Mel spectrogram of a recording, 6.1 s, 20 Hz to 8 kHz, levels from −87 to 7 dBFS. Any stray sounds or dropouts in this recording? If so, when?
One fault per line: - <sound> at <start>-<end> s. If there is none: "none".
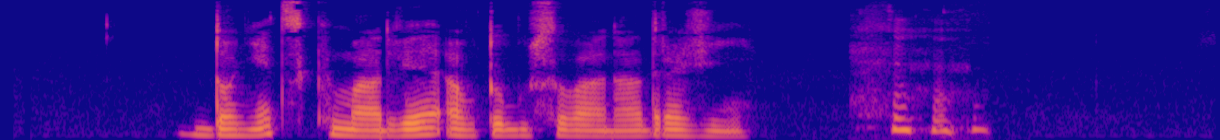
- laugh at 4.3-5.0 s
